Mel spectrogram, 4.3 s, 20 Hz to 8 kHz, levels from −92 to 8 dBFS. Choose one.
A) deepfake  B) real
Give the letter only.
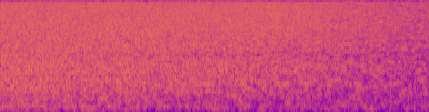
B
